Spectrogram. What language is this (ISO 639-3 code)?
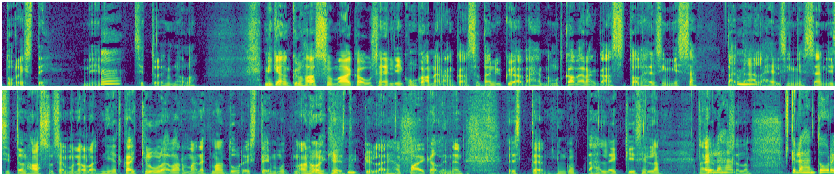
fin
